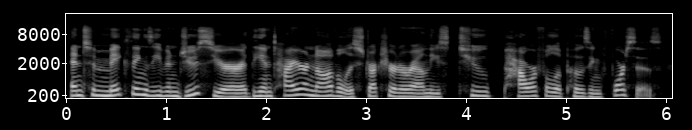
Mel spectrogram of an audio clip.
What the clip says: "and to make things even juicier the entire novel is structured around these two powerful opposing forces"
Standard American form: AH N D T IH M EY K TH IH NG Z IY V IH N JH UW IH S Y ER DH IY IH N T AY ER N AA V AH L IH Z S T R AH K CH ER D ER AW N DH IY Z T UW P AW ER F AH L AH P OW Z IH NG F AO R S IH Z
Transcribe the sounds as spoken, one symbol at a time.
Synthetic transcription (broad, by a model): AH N T IH M EY K TH IH NG Z IY V IH N JH UW S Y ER DH IY IH N T AY ER N AA V L IH Z S T R AH K CH ER D ER AW N DH IY Z T UW P AW ER F L AH P OW Z IH NG F AO R S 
